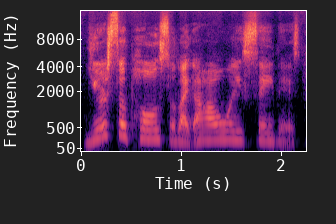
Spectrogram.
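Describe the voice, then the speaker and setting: On an earnest podcast, a female co-host makes an impassioned, repetitive plea to her audience. She speaks at a moderate pace in a mid-range, slightly mellow voice with lively intonation, and there's a bit of background noise.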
